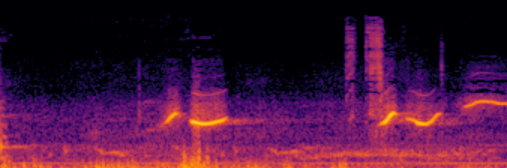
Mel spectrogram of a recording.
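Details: Ringneck parakeet in Bahria Town, Lahore, Pakistan, whistling clear, pure notes that dip and rise in short phrases, over a steady low hum.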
